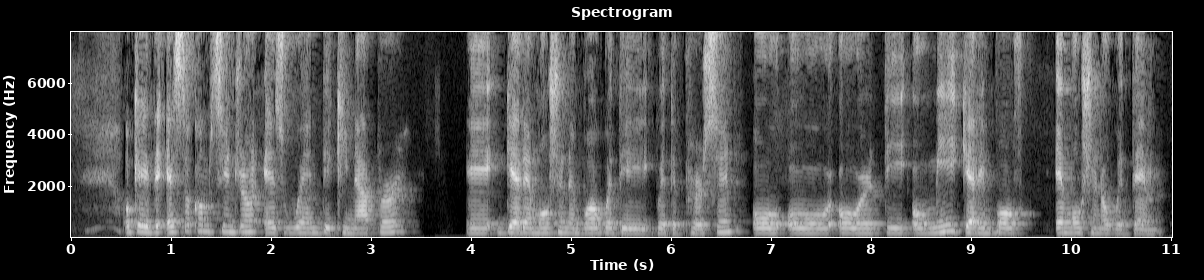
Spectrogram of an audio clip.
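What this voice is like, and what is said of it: Non-native English accent. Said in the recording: “I don't know how to pronounce it right because my accent.”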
